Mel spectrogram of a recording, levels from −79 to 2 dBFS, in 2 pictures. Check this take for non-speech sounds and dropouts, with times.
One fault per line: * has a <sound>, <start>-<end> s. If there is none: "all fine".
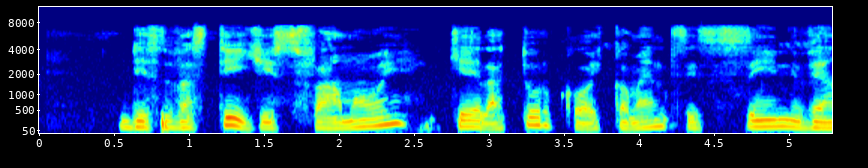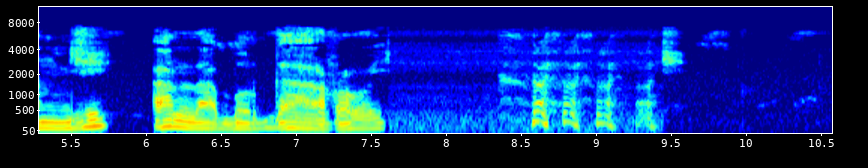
* has a laugh, 8.3-9.4 s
